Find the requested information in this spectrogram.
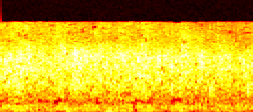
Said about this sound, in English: Come on, somebody, give your Lord a hand clap.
